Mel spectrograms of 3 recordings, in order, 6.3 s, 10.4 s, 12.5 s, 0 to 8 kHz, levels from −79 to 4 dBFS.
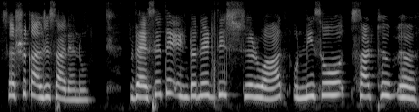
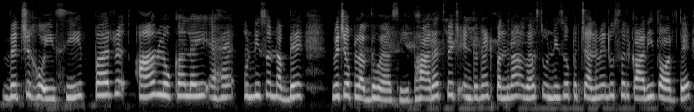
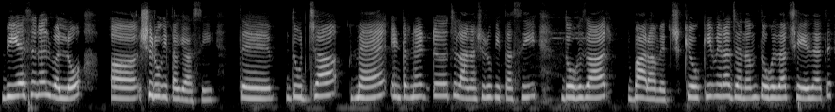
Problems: none marked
